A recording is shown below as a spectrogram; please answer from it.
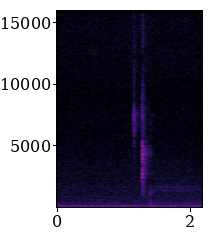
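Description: Near silence: quiet room tone, with one faint, short click a little after a second in.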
